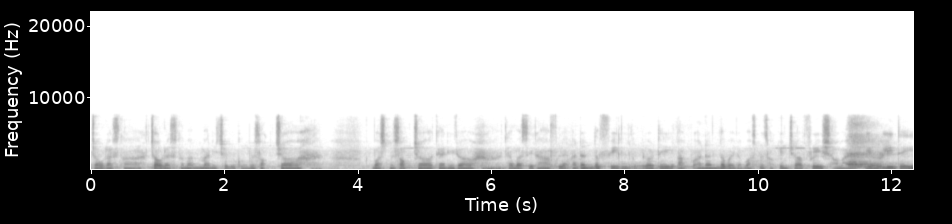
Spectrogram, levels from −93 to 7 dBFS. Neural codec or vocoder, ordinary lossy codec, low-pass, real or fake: none; none; none; real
